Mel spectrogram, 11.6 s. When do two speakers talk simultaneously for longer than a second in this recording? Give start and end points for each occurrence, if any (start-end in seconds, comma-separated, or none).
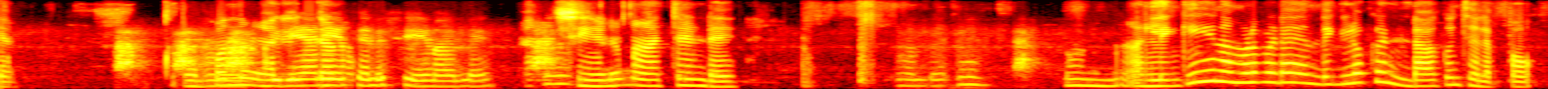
1.4-2.7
